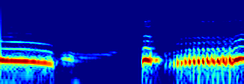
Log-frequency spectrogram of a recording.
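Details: Albino Barbary dove in full voice, used to lure other doves, ending one long steady low note, then after a silence opening a new coo with a sharp start and rapid throbbing pulses.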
